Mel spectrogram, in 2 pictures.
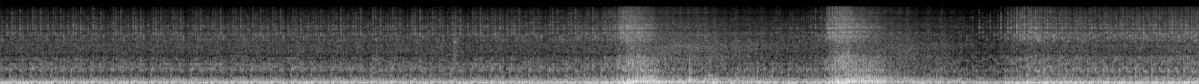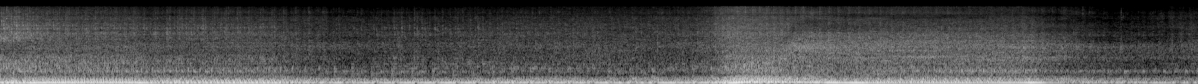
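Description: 1976 Ford Bronco's engine running steadily with a low hum. It gives two short revs, then pulls harder twice as the truck drives off.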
